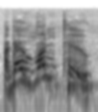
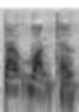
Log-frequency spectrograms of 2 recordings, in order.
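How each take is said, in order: First: Put-on stamp out the refusal again like a cross boy; loud stubborn child; repeated loudly. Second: Put-on higher child's sulky refusal; a mild pout of a boy who won't kiss; sulky little boy. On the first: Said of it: "he repeated loudly".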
